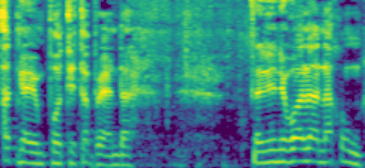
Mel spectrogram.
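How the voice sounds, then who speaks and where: An actor playing an excitable young Filipino cousin and office worker in a radio drama, with a reactive, animated delivery. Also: male voice, on the high side, normal speed, slight background noise. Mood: sober, convinced. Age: young adult.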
